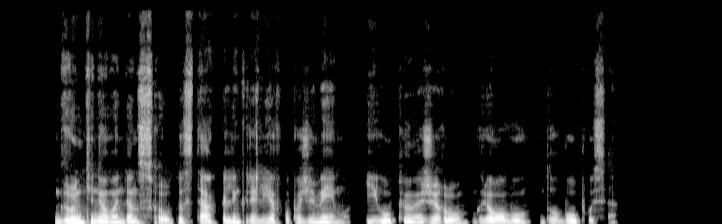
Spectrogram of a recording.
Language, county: Lithuanian, Vilnius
